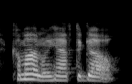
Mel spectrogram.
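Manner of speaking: mild, gentle parenting voice. Retelling how the mom calls her kid back from the tills: imitating a gentle parenting voice. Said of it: "says in that gentle parenting voice".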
